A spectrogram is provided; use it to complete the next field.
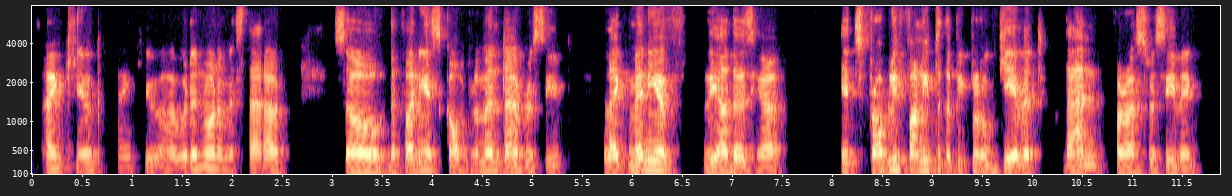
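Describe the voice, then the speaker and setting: A man's somewhat breathy voice shows ordinary pitch variation. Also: moderate pace. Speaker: club member. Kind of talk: impromptu speech on video call.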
